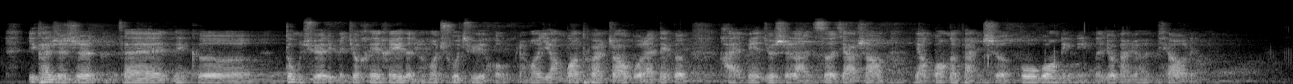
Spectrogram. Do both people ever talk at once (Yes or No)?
No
